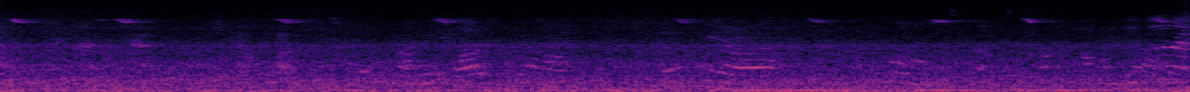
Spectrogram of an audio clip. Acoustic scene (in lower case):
residential area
